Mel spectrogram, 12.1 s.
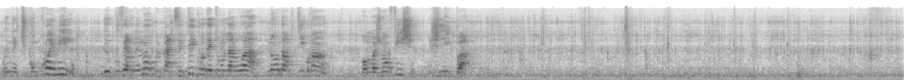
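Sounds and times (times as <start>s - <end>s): room noise: 0.0s - 12.0s
faint knocks and clicks: 6.8s - 12.0s.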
